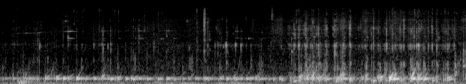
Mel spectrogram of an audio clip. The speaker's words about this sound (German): Wir haben einen Strohhalm und einen Luftballon zusammengeklebt und den dann halt aufgeblasen. Und dann haben wir das Strohhalmende in ein Wasserglas gesteckt und dann hat es geblubbert.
